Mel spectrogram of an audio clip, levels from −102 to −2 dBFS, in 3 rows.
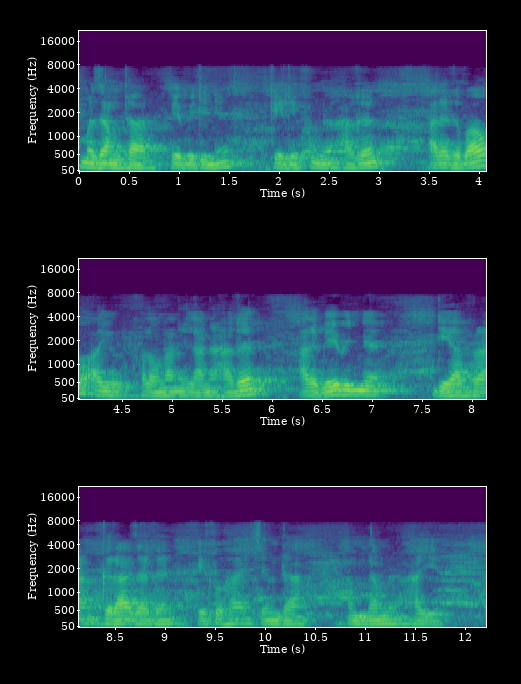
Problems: background sounds at intervals, background conversations at intervals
